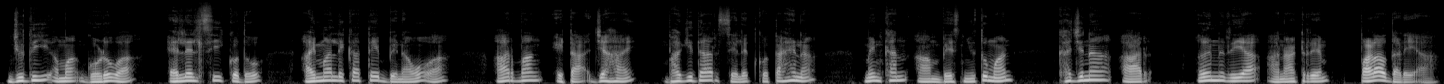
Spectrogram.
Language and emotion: Santali, neutral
